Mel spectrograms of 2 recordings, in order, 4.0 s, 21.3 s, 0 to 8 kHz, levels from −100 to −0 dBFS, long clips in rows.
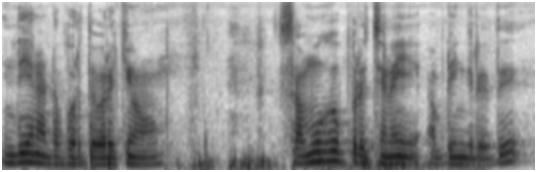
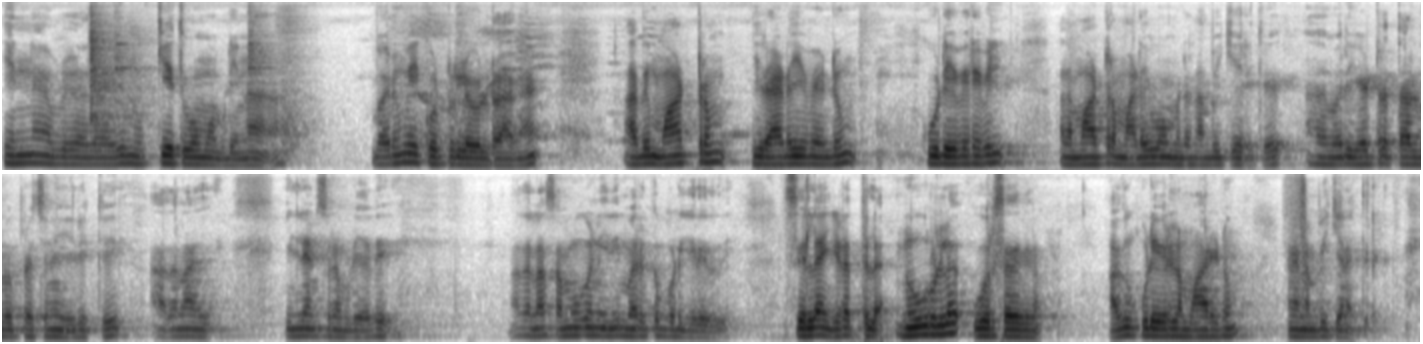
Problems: none marked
